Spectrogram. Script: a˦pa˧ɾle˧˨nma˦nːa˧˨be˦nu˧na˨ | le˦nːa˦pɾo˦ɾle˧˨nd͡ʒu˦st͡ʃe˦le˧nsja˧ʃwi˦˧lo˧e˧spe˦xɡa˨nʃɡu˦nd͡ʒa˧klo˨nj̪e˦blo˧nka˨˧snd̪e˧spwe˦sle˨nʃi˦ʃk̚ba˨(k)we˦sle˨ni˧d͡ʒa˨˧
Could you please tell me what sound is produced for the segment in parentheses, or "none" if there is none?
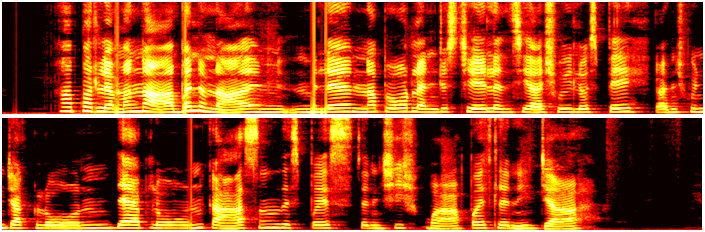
p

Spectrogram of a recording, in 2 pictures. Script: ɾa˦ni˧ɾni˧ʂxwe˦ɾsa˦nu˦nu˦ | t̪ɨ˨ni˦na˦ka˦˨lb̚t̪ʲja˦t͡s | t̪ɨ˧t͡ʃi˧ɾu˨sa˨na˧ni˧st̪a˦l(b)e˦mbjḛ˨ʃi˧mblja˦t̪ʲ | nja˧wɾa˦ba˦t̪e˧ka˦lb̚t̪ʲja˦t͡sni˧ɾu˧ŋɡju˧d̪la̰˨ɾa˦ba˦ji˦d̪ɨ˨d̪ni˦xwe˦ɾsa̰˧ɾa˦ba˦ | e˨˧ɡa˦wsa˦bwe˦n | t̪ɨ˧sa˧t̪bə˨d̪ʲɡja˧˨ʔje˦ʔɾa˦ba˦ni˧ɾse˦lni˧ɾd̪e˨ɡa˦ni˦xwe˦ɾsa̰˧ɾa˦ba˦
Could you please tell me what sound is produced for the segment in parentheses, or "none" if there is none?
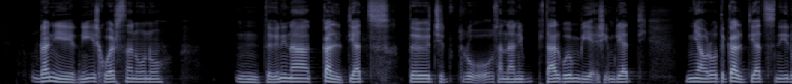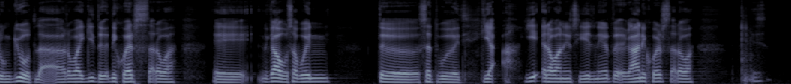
b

